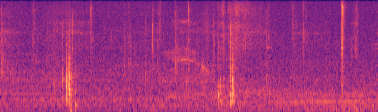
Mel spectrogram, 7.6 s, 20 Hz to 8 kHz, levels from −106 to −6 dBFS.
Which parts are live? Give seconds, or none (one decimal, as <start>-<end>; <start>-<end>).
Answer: 0.0-7.6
